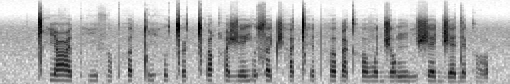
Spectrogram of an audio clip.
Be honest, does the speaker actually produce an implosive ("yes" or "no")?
yes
